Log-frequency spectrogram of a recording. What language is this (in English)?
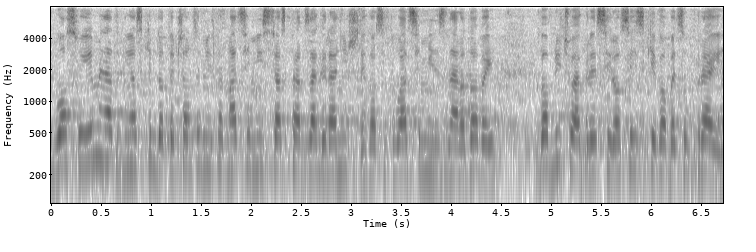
Polish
